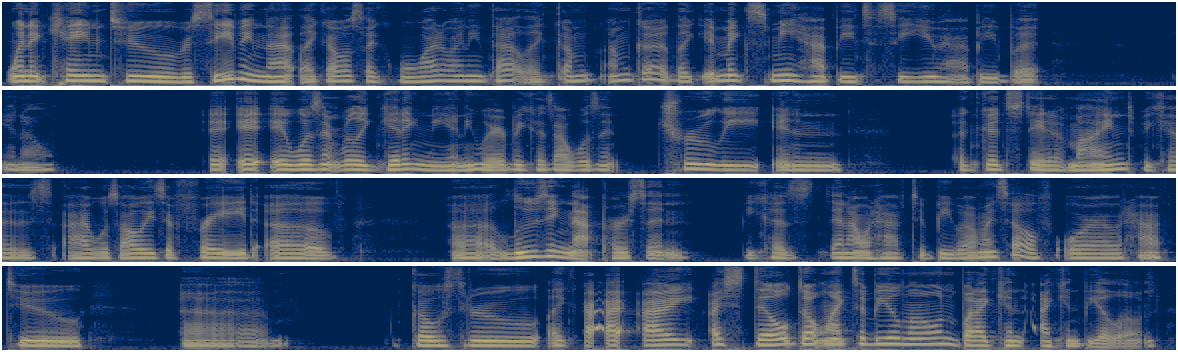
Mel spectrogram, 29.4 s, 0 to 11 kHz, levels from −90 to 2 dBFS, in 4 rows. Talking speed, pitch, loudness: 190 wpm, 175 Hz, -28 LUFS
